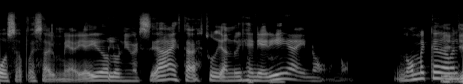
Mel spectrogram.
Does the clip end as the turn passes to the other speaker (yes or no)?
yes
